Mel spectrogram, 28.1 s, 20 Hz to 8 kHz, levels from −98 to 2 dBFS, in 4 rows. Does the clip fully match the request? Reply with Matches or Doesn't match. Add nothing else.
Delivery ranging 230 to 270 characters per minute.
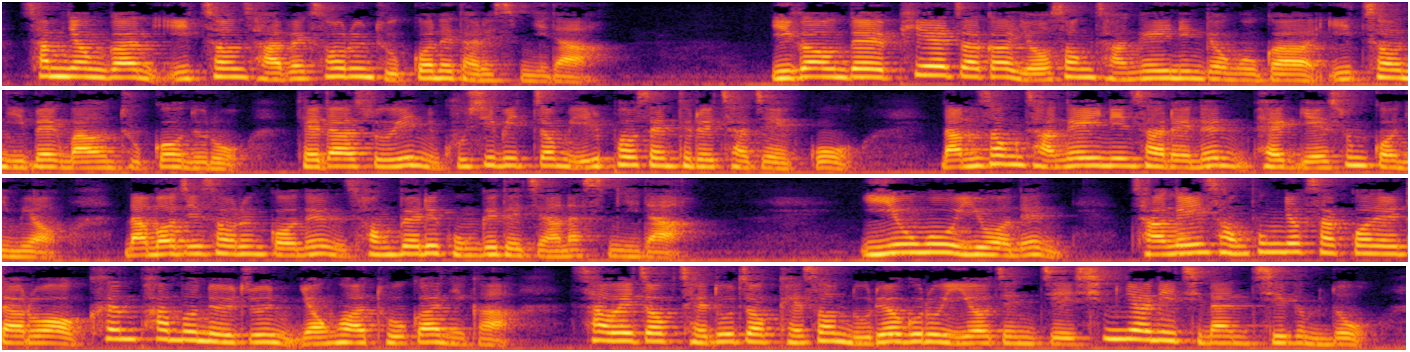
Matches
